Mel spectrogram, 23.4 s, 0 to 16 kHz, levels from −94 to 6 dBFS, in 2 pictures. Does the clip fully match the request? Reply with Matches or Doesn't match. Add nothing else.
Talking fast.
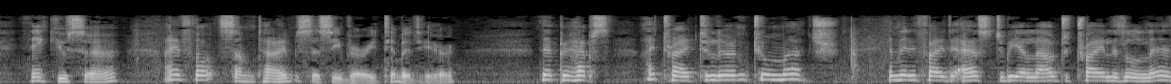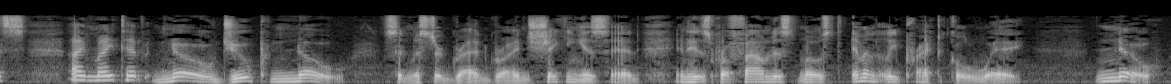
Doesn't match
